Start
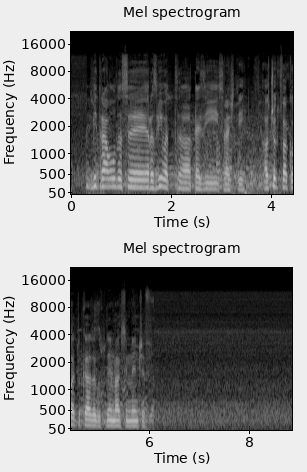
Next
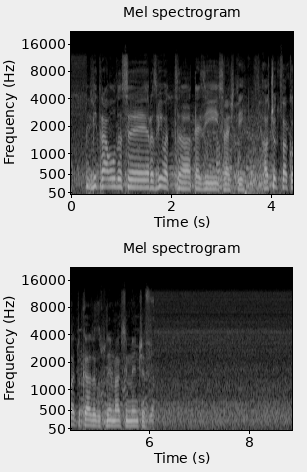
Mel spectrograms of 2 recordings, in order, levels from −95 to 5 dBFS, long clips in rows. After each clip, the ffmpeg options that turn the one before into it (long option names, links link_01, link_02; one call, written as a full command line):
ffmpeg -i in.wav -af "acompressor=threshold=-31dB:ratio=6,volume=2.5dB" out.wav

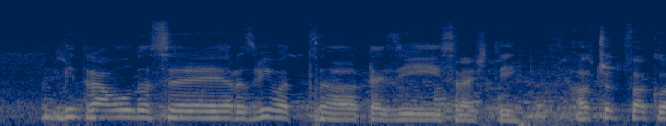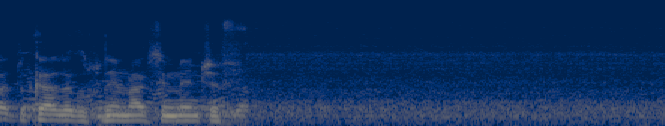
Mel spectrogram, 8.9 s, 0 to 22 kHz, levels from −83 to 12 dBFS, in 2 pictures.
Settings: ffmpeg -i in.wav -af "flanger=delay=8.7:depth=9.1:regen=65:speed=0.58:shape=sinusoidal" out.wav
